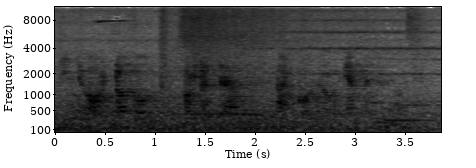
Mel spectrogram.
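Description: Steady rumble and rattle of a moving subway train, with a continuous low roar, faint hiss and occasional squeaks and clatter, close and fairly loud throughout.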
